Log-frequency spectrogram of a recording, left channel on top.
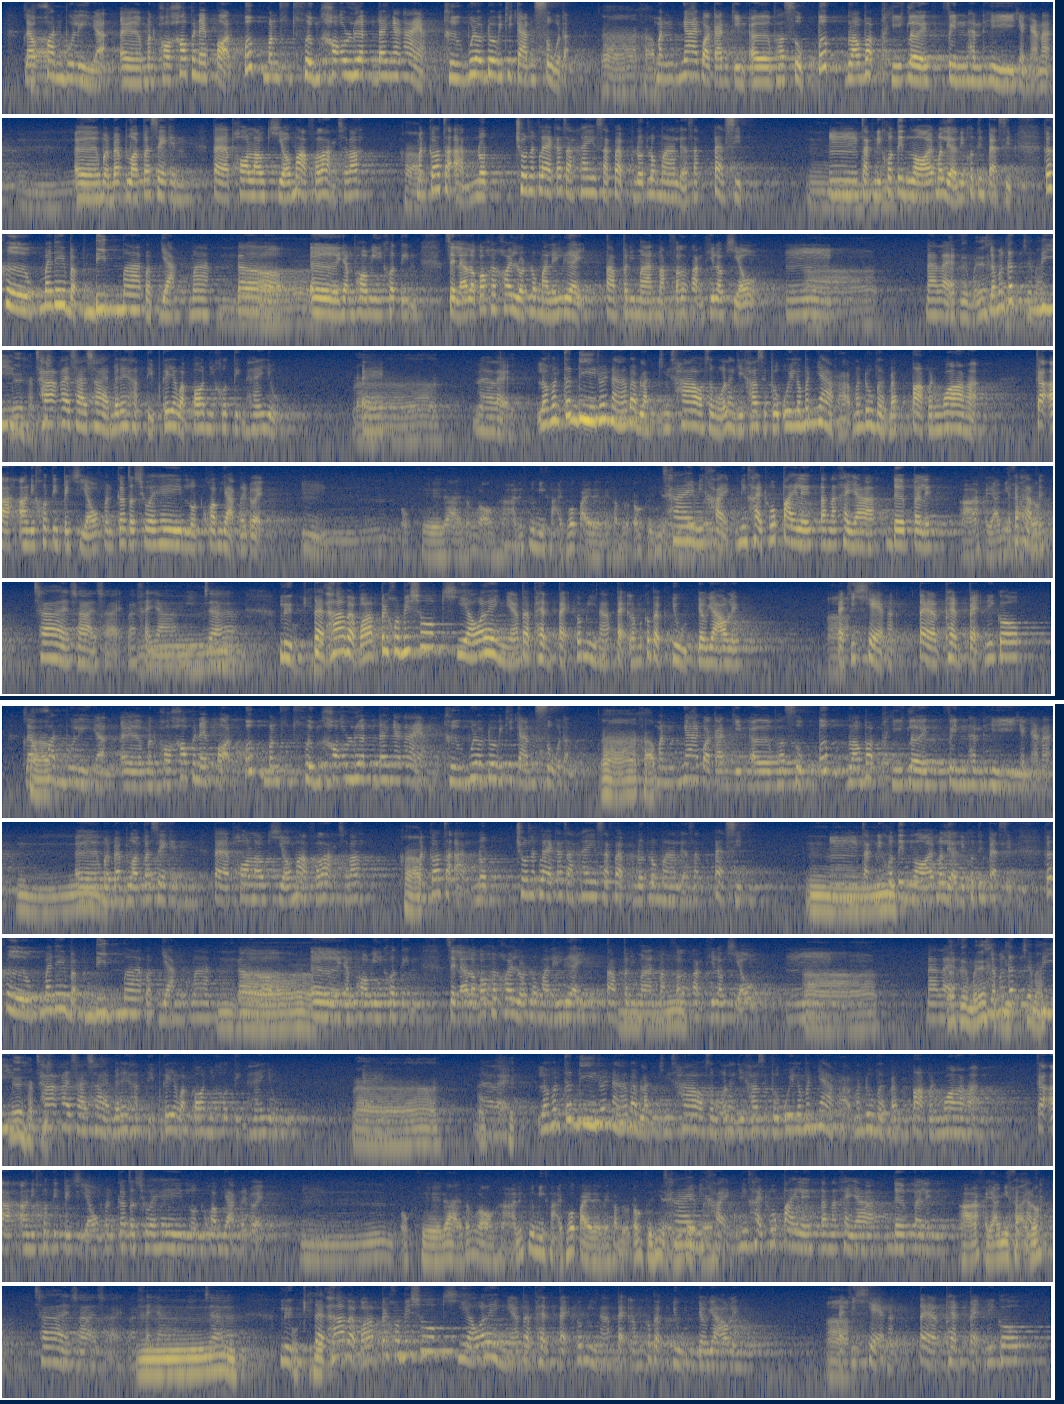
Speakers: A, on the left; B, on the right.
A: แล้วควันบุหรี่อ่ะเออมันพอเข้าไปในปอดปุ๊บมันซึมเข้าเลือดได้ง่ายอ่ะคือด้วยด้วยวิธีการสูดอ่ะ
B: ครับอ่าครับ
A: มันง่ายกว่าการกินเออพอสูบปุ๊บแล้วแบบพีคเลยฟินทันทีอย่างนั้นอ่ะ
B: อื
A: เออเหมือนแบบร้อยเปอร์เซ็นต์แต่พอเราเคี้ยวหมากฝรั่งใช่ป่ะ
B: มครับ
A: มันก็จะอ่านลดช่วงแรกๆก็จะให้สักแบบลดลงมาเหลือสักแปดสิบ
B: อื
A: อืมจากนิโคตินร้อยมาเหลือนิโคตินแปดสิบก็คือไม่ได้แบบดิ้นมากแบบอยากมากก็
B: มอืมอ่า
A: เออยังพอมีนิโคตินเสร็จแล้วเราก็ค่อยๆลดลงมาเรื่อยๆตามปริมาณหมักฝรั่งที่เราเคี้ยวอืม
B: อืมอ่า
A: นั่นแหละแล้วมันก็ดี
B: ก็คือไม่ได้หักดิบใช่ไหมไม่ได้หักดิบ
A: ใช่ใช่ใช่ไม่ได้หักดิบก็ยังแบบป้อนนิโคตินให้อยู่
B: อ่า
A: เออ
B: โอเค
A: นั่นแหละแล้วมันก็ดีด้วยนะแบบหลังกินข้าวอะสมมติว่าหลังกินข้าวเสร็จปุ๊บอุ๊ยแล้วมันอยากอ่ะมันดูเหมือนแบบปากมันว่างอ่ะก็อ่ะเอานิโคตินไปเคี้ยวมันก็จะช่วยให้ลดความอยากเลยด้วย
B: อืม
A: อืม
B: โอเคได้ต้องลองหาอันนี้คือมีขายทั่วไปเลยไหมครับหรือต้องซื้อที่ไหนพิเศษไหม
A: อืมใช่มีขายมีขายทั่วไปเลยตามร้านขายยาเดินไปเลย
B: อ่าร้านขายยามีขายเนาะ
A: แล้วก็ถามเลยใช่ใช่ใช่ร้านขายยามีจ้า
B: อืม
A: หรือแต่ถ้าแบบว่าเป็นคนไม่ชอบเคี้ยวอะไรอย่างเงี้ยแบบแผ่นแปะก็มีนะแปะแล้วมันก็แบบอยู่ยาวๆเลย
B: โอเคอ่า
A: แปะที่แขนอะแต่แผ่นแปะนี่ก็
